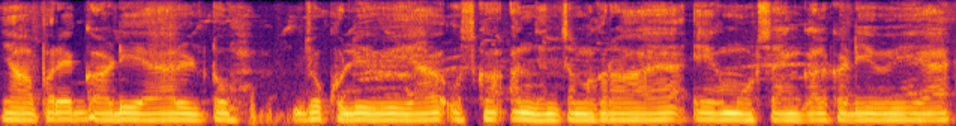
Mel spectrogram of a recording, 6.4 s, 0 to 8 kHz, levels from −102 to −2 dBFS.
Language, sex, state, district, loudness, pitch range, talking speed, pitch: Hindi, male, Uttar Pradesh, Shamli, -14 LUFS, 105-110 Hz, 190 wpm, 105 Hz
